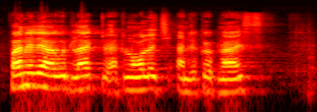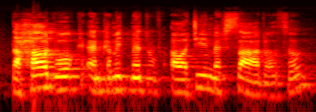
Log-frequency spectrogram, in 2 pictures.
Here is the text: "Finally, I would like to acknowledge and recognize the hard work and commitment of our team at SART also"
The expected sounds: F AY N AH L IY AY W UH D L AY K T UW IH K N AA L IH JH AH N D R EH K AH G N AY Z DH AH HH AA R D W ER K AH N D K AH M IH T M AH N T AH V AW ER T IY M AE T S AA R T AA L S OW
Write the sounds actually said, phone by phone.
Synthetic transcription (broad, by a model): F AY N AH L IY AY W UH D L AY K T UW IH K N AA L IH JH AH N D R EH K AH G N AY Z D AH HH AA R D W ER K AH N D K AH M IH T M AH N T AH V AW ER T IY M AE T S AA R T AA L S OW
